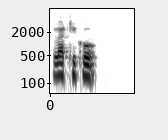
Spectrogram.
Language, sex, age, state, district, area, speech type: Bodo, male, 45-60, Assam, Chirang, urban, read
